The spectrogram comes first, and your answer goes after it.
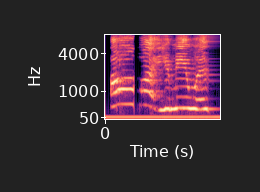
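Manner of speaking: high, playful mock modesty; coy flexing bravado. Strong woman teasing William about her guns, coy and playful. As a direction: show off the muscles with a coy grin.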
